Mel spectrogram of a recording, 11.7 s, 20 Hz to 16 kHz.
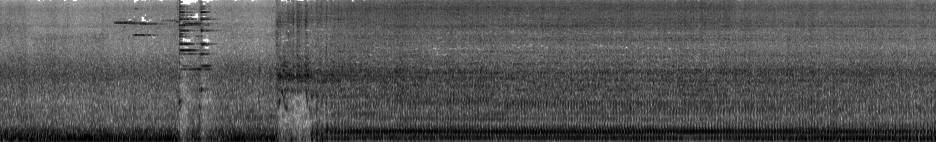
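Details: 2019–2020 Raider 150 motorcycle after engine refresh: cranks briefly, catches, then settles into a steady, even idle with no knocks, misses or popping; running normally.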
